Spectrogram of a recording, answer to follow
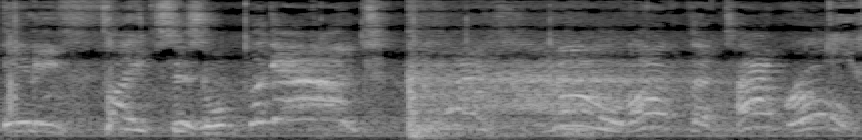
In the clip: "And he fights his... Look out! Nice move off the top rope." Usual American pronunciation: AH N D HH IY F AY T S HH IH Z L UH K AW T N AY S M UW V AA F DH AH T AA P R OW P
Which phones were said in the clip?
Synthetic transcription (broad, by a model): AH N IY F AY T S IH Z L UH K AW T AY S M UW AA F DH AH T AA P R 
